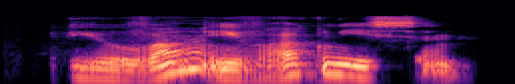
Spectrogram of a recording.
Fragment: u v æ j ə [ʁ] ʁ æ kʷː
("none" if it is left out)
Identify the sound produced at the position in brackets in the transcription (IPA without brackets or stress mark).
v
